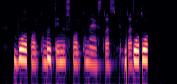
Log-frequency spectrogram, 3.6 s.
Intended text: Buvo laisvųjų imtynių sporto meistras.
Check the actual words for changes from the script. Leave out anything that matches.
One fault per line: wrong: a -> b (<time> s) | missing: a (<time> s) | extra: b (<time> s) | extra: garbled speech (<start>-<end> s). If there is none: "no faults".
wrong: laisvųjų -> sporto (0.5 s)
extra: garbled speech (2.4-3.0 s)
